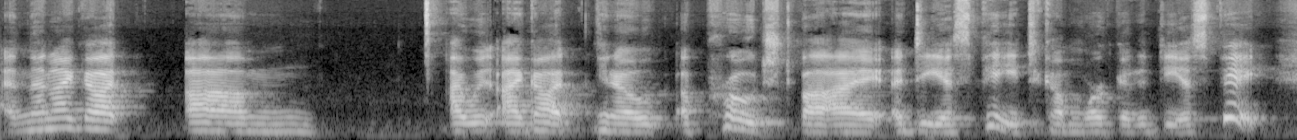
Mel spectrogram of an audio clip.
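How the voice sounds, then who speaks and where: A woman with an American accent has an unremarkable speaking voice with fairly low pitch. She talks at a moderate pace. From United States. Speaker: global mobility professional. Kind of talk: interview.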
